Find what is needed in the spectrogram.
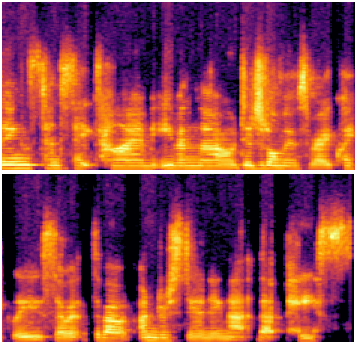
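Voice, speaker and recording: A moderate pace in a US East Coast accent, over a quiet background. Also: woman. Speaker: SEO specialist; presenter. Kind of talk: webinar presentation. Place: home room. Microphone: webcam.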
